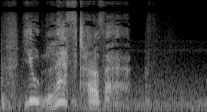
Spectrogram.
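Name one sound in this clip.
A middle-aged man speaks calmly up close.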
